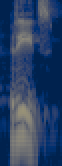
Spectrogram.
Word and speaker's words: read: इसका प्रोनंसिएशन होता है रेड। स्पेलिंग वही है। तीनों फॉर्म्स की स्पेलिंग वही है। लेकिन पढ़ते कैसे हैं? रीड रेड रेड।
